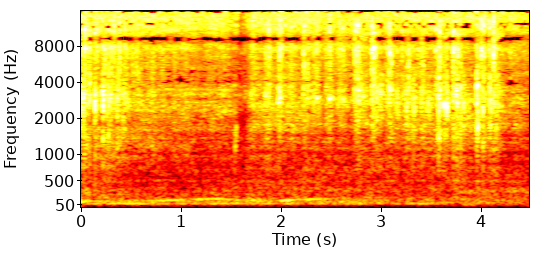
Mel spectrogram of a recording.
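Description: Aerosol spray paint cans rattling and clicking as they are handled and shaken, over a faint spray hiss.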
